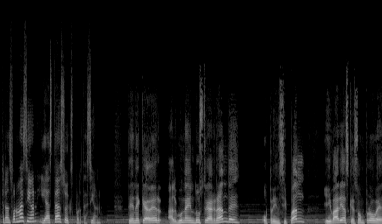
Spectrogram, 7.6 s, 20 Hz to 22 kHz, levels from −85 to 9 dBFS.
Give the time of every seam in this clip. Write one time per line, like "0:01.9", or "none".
0:02.3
